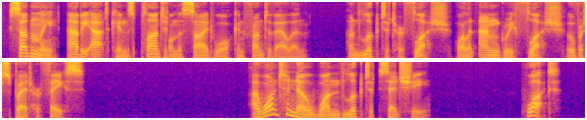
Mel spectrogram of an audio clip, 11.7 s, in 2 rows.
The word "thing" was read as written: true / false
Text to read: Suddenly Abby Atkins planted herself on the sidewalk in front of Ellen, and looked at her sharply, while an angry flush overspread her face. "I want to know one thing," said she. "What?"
false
